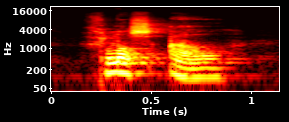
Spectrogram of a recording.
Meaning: 1. elver, young eel (of Anguilla anguilla) 2. elvers (of Anguilla anguilla)
- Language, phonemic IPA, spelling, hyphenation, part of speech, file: Dutch, /ˈɣlɑs.aːl/, glasaal, glas‧aal, noun, Nl-glasaal.ogg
